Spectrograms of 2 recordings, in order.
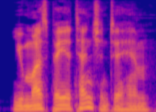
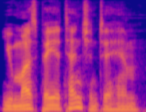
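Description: No difference in how they are said.

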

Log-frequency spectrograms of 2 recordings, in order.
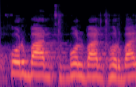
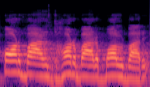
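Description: First: করবার, বলবার, ধরবার with closed o: korbar, bolbar, dhorbar; correct o sound. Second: করবার, ধরবার, বলবার with open ɔ: kawrbar, dhawrbar, bawlbar; wrong open vowel. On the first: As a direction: round the first vowel of করবার, বলবার, ধরবার to o. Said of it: "এভাবে হবে". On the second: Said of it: "এভাবে উচ্চারণ হবে না". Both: Shown as a demonstration.

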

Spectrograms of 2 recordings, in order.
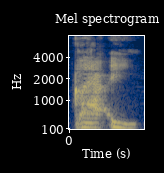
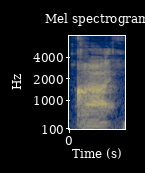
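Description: First: GAI with a harsh, vibrating glottal trill, loud and higher; gai pushed hard and rough, much louder, vibrating in the throat; over-trilled strident vowel. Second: GAI with the throat constricted but not trilled; smoother strident vowel. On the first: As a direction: force a rattling throat trill through GAI. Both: Shown as a demonstration. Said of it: "It's, it's a lot smoother".

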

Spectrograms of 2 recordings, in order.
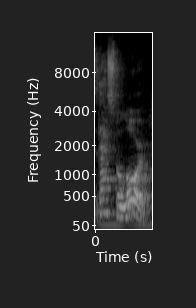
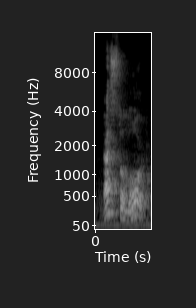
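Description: First: Higher, with a lift on Lord; excited recognition. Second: Said in the usual way. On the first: Acted. Peter in the boat recognizes Jesus, excited and higher. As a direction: exclaim it, suddenly sure.

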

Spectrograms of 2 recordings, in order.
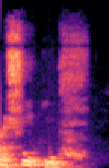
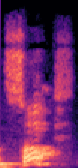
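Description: First: سقف with "u" after both sin and qaf; damma on sin and qaf. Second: سقف with "a" after sin and no vowel after qaf; fatha on sin, silent qaf. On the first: Teacher gives the plural form, سقف pronounced "suquf". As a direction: say سقف as "suquf", two syllables. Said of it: "ضمت السين والقاف". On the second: Teacher gives the singular word, سقف pronounced "saqf". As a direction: say سقف as "saqf", one syllable. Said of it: "السين مفتوحة والقاف ساكنة". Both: Shown as a demonstration.

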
